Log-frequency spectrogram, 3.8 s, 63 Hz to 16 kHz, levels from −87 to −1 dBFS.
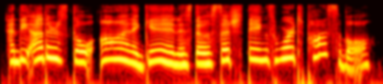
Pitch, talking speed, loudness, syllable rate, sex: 285 Hz, 190 wpm, -17 LUFS, 5.0 syllables/s, female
